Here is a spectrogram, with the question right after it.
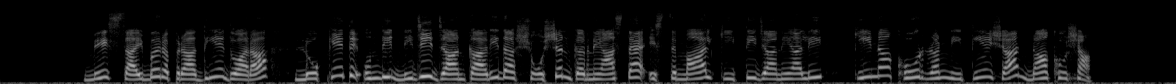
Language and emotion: Dogri, disgusted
